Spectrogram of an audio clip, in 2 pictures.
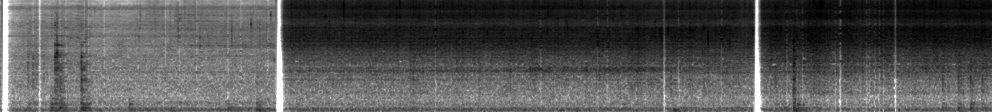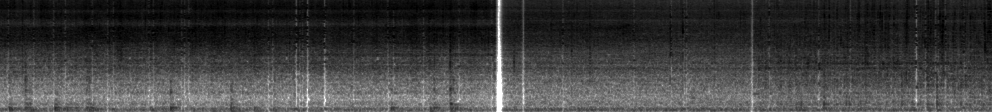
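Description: Minced meat frying in a hot nonstick pan with minced garlic, sizzling steadily while a wooden spatula stirs and breaks it up. The loud sizzle starts about four seconds in, after a quieter stretch with a few light clicks.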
